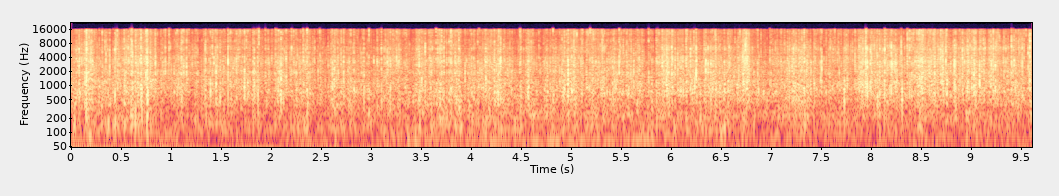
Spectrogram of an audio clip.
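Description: A single small, inflated, translucent plastic air pillow used as packaging is held in both hands while fingertips and nails tap and scratch its hollow, air-filled film. The result is a steady, dense stream of bright, crinkly scratching and light tapping with little low end, holding an even level throughout.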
